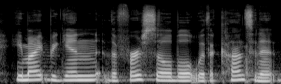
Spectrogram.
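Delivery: ordinary talk, nothing marked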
